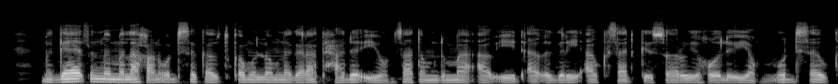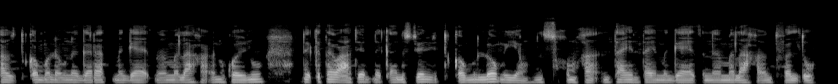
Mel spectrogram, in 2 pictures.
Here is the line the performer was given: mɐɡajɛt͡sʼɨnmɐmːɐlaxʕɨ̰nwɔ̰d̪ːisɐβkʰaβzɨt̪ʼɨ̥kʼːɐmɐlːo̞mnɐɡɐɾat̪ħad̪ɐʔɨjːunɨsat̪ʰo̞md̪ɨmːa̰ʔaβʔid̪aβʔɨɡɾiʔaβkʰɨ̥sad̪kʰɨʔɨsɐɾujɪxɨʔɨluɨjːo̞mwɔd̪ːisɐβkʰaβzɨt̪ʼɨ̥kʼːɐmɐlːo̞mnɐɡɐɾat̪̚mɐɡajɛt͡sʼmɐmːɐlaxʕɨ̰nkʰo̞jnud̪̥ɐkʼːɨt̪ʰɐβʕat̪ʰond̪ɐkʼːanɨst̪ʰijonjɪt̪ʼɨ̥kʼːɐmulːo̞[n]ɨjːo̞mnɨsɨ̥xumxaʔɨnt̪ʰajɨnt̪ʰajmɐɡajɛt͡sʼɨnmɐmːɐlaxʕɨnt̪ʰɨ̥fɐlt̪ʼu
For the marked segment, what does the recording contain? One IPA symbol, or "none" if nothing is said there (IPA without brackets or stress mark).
m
